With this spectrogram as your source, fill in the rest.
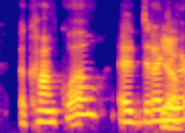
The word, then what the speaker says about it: Okonkwo: among uh pre-season regular season uh chicka's name Okonkwo did I do it right did I say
